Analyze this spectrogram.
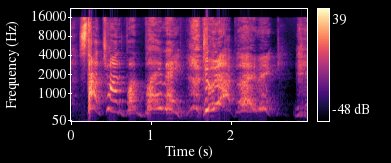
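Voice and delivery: high, over-the-top exasperated protest; hammed-up outburst. Nico blows up at being blamed, hammed-up outburst. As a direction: imitate a man losing it, pitch shooting way up. Retold outburst, then "so extra.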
